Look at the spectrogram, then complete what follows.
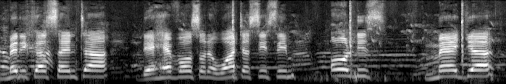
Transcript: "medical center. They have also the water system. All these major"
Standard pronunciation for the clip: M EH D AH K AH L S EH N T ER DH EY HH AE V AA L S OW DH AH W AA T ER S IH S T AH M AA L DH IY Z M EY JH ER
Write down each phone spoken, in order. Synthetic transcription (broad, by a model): M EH D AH K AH L S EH N T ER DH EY HH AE V AA L S OW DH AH W AA T ER S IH S T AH M AA L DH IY S M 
